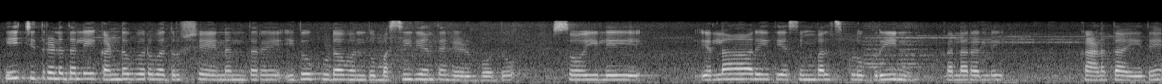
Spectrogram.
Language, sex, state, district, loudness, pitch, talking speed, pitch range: Kannada, male, Karnataka, Mysore, -17 LUFS, 220 Hz, 120 wpm, 210-235 Hz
